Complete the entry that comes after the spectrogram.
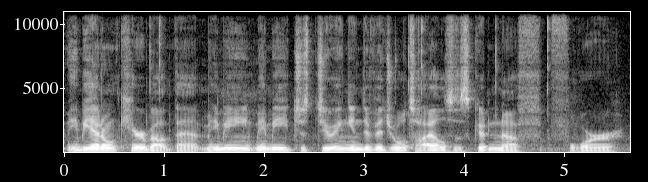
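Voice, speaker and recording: A man in his forties talks through his code on a live stream, his voice sitting very low and sounding stuffed up and congested. He rambles, circling back with fillers and restarts. Keys clatter now and then behind him. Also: unhurried, mellow. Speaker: programming livestream host. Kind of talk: casual live coding talk.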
